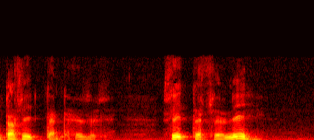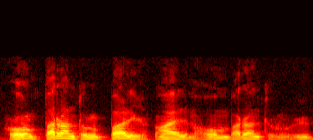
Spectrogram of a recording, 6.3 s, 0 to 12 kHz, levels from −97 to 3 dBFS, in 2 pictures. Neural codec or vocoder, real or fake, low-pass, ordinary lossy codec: none; real; 7.2 kHz; AAC, 48 kbps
